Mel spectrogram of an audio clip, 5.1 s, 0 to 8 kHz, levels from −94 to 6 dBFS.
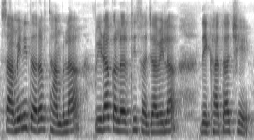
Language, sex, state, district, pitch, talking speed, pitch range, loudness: Gujarati, female, Gujarat, Valsad, 210 Hz, 105 wpm, 190-230 Hz, -15 LUFS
